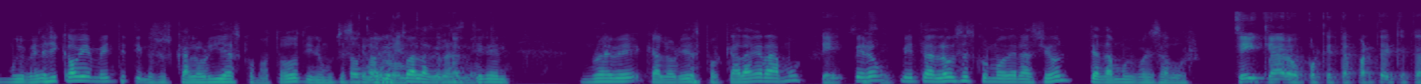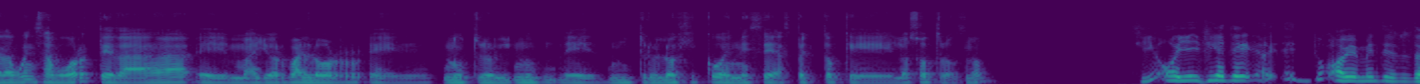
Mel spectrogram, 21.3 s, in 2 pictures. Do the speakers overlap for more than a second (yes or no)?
yes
